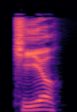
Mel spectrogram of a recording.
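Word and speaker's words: 기역: 고이야. 기억이라고 읽어. 기억.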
